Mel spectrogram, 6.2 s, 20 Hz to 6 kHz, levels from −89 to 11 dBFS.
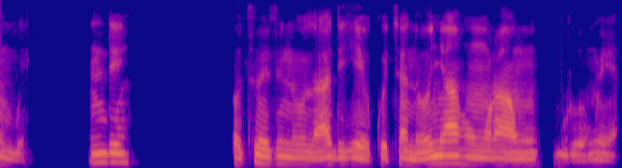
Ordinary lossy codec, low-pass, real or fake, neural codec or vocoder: none; 5.4 kHz; fake; codec, 24 kHz, 3.1 kbps, DualCodec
